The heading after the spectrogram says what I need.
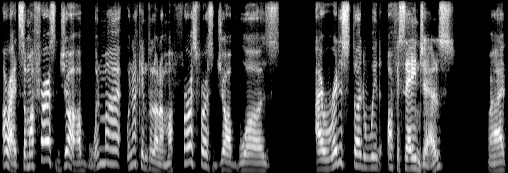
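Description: A man with a Jamaican accent, chatting as an interview guest, lively and quick to laugh. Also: on the high side, dry recording. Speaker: guest, publisher. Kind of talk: casual interview chat.

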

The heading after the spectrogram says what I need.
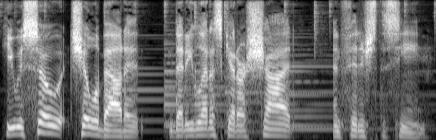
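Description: A man in his twenties narrating a scripted documentary story in a measured, reflective way. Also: mid-range voice, over music. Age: 20s. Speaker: narrator and reporter.

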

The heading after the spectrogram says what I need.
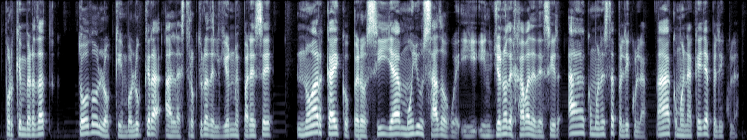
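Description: A man with a Mexican accent co-hosts a film podcast, casually reviewing movies in informal, slangy speech with some mild profanity. His voice is mid-range, and there's no room sound.

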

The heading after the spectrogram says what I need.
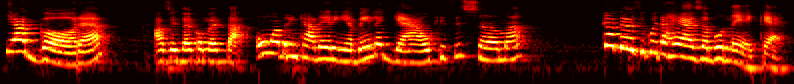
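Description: A woman's voice: medium pitch, moderate pace. A woman hosting a podcast, telling a story in casual chat and acting out the voices of the people in it. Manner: animated, acts out quoted voices. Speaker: podcast host. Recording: roomy echo.

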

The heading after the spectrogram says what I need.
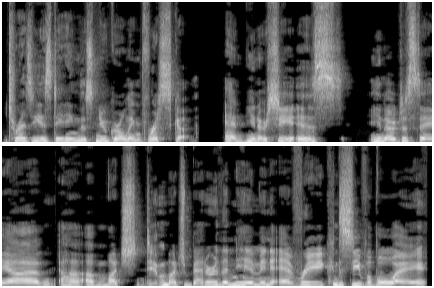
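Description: A fairly high-voiced woman co-hosts a podcast in loose, casual chat. She rambles, pausing on fillers and doubling back on her own sentences. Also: steady tone. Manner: rambling, full of fillers and restarts. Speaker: podcast co-host.

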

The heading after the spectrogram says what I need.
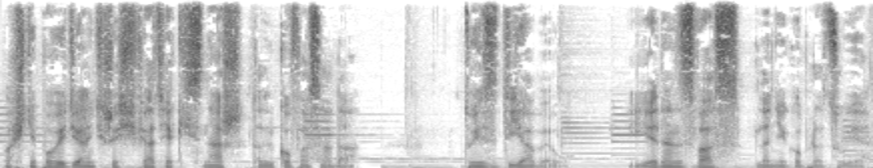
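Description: A man's voice: on the low side, normal speed, gravelly, soft background music, voice pushed down. A man voicing a paranoid, threatening bearded gunman. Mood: shouting. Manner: menacing, shouting at times.

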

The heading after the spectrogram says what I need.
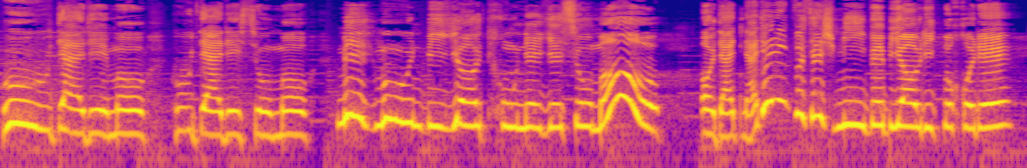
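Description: A woman voicing a loud, easily bored male giant demon in a children's story, chanting his lines slowly as booming shouts. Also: dry recording, soft background music, lightly acted.

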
